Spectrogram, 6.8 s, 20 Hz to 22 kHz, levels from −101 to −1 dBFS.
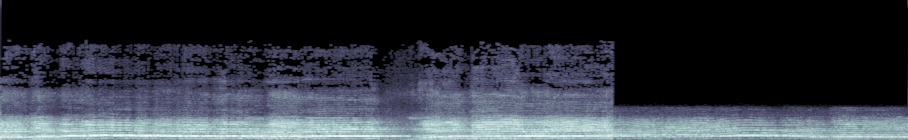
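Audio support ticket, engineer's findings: Skip at 2.83 s, file or decoder side. Looks like compressed frames skipped, a couple of 24 ms frames, so roughly 50 ms of audio jumps ahead.

From 4.59 s to the end, everything above 5.1 kHz is gone, level drops about 10 dB, and a new noise floor sits around 35 dB down. No gap at the changeover. Input likely switched to a poorer device.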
